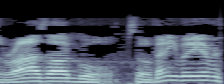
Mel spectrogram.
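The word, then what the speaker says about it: Ra's al Ghul: of the names was razag I said we learned from Scott batty in wizor Philly that he asked you and you told him that the correct pronunciation was Raza goul so if anybody ever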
